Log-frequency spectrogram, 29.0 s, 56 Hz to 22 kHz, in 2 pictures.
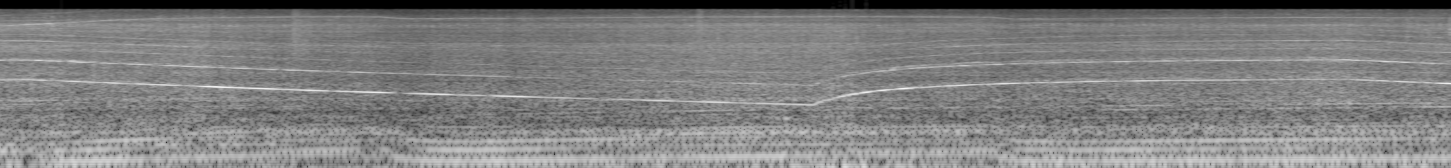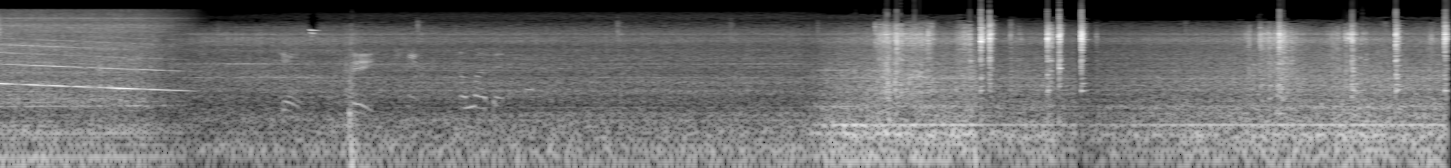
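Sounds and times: siren wailing: 0:00.0 - 0:18.0
truck engine rumbling: 0:00.0 - 0:29.0.

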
